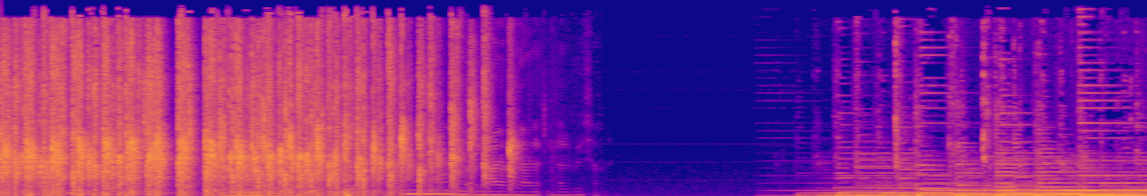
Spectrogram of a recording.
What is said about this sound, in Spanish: Y un recuerdo y un aplauso a las madres y mayores que fueron tan bien.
